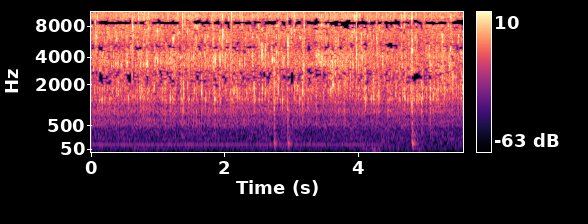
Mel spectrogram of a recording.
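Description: Seekh kebabs frying in hot oil in a pan, a steady crackling sizzle. A couple of light knocks come about three and five seconds in, and a low background hum cuts off a little after four seconds.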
